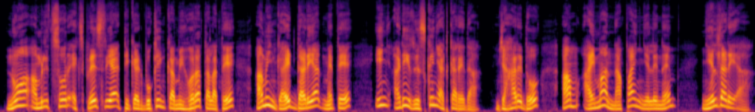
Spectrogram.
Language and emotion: Santali, happy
